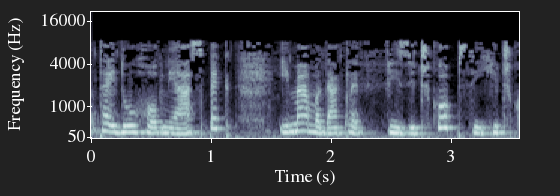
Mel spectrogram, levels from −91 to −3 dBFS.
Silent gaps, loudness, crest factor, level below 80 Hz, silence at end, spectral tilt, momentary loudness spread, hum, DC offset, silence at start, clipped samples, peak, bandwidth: none; -20 LUFS; 14 dB; -42 dBFS; 0 s; -4.5 dB/octave; 6 LU; none; under 0.1%; 0 s; under 0.1%; -6 dBFS; 8.8 kHz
